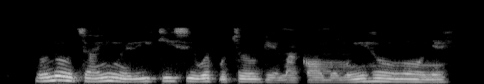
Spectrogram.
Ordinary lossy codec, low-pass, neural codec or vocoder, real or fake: none; 5.4 kHz; none; real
